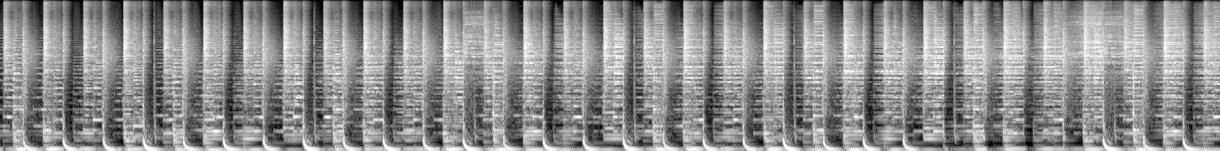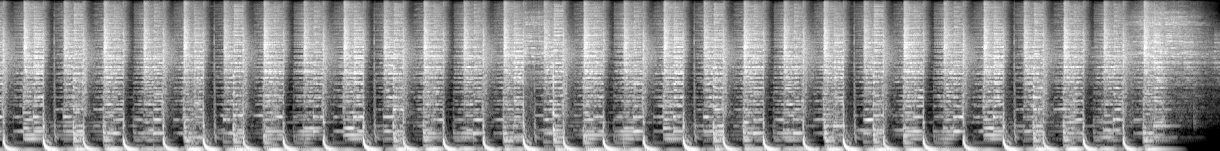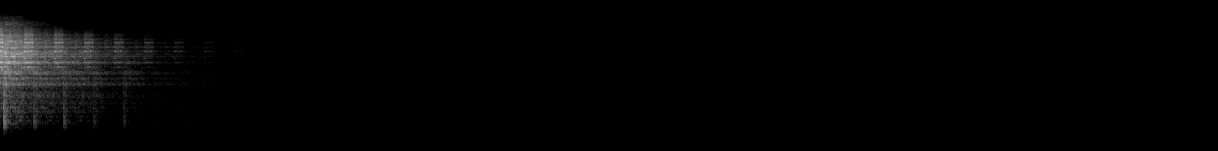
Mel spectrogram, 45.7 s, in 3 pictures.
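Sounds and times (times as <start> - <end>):
added ambience: 0.0 - 30.3
rave music mix: 0.0 - 30.4.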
